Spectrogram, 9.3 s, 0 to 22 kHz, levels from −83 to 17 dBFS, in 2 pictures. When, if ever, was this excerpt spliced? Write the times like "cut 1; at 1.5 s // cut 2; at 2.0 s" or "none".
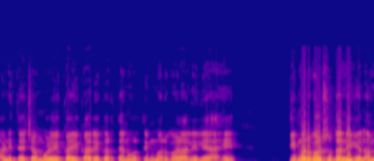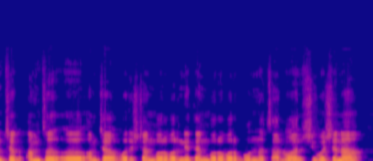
cut 1; at 8.4 s

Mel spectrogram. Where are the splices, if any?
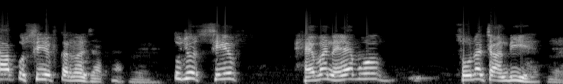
none

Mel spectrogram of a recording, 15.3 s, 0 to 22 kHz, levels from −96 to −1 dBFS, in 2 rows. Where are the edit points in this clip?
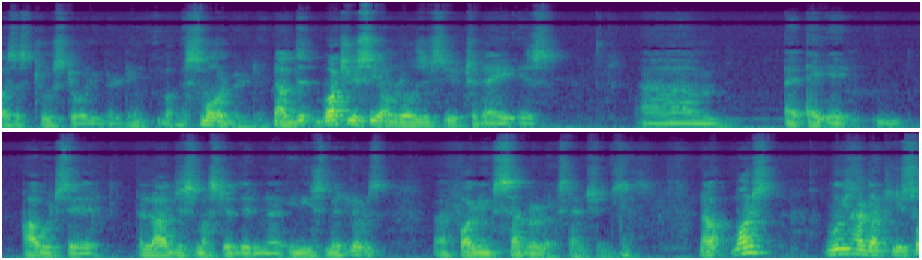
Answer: cut 1; at 2.1 s

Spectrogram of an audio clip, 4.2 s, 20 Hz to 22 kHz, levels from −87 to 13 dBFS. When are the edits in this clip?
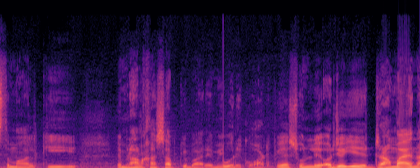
cut 1; at 2.2 s

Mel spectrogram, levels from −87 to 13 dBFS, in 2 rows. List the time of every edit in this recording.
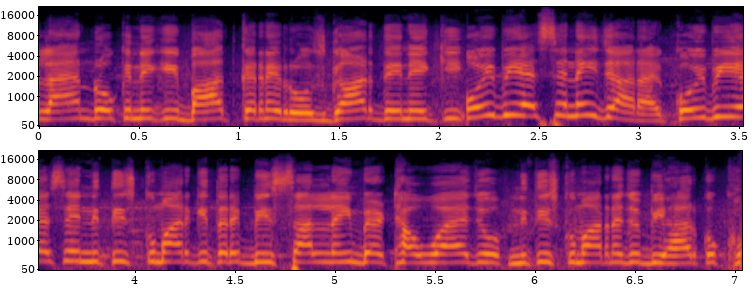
cut 1; at 2.1 s // cut 2; at 5.9 s

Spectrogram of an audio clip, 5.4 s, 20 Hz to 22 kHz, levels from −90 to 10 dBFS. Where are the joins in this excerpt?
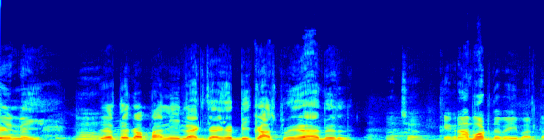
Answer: cut 1; at 4.4 s

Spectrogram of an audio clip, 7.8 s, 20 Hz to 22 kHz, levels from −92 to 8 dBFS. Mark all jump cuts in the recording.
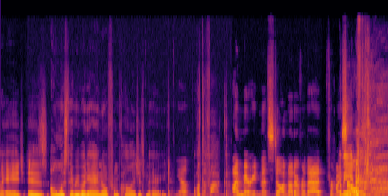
none

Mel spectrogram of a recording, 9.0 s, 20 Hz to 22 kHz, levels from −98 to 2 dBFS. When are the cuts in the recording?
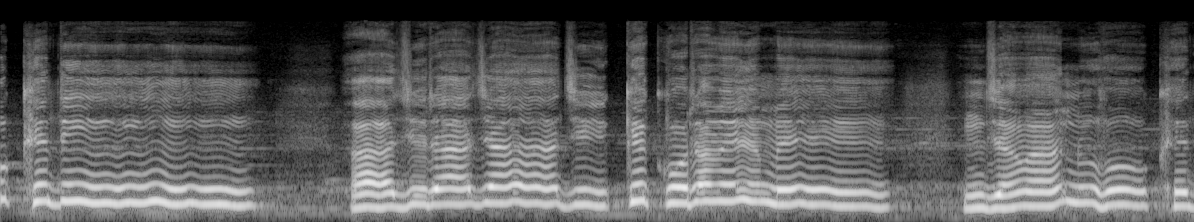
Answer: none

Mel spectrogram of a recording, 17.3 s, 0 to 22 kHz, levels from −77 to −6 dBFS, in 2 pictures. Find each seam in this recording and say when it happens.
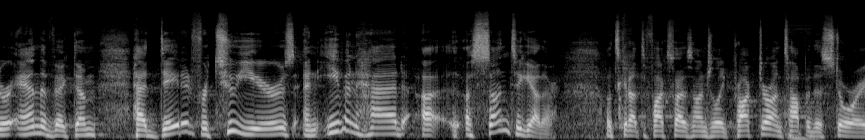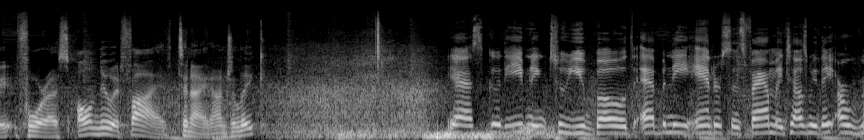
cut 1; at 3.4 s // cut 2; at 6.3 s

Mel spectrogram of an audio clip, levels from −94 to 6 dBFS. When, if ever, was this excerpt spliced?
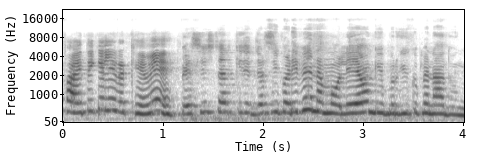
cut 1; at 1.1 s

